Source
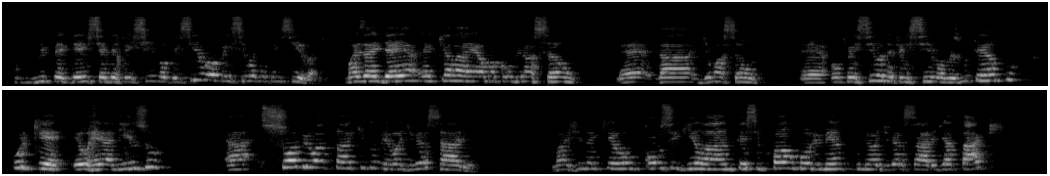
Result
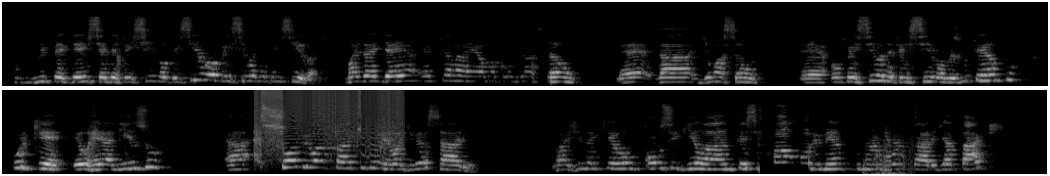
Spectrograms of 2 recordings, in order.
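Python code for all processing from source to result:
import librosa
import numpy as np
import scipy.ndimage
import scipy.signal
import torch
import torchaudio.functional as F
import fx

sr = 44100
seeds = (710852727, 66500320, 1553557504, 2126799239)

y = fx.chain(x, sr, fx.highpass(hz=520.0, slope=6),
    fx.high_shelf(hz=3000.0, db=-10.5),
    fx.upward_expand(threshold_db=-38.0, expansion=1.5), at=(3.51, 5.49))
y = fx.chain(y, sr, fx.crossing_spikes(level_db=-25.5),
    fx.low_shelf(hz=230.0, db=-10.5),
    fx.band_squash(depth_pct=70), at=(12.98, 14.49))
y = fx.chain(y, sr, fx.low_shelf(hz=230.0, db=3.0),
    fx.env_flanger(rest_ms=8.6, full_db=-42.0), at=(15.11, 16.04))
y = fx.chain(y, sr, fx.highpass(hz=850.0, slope=24),
    fx.tilt_eq(slope=4.5), at=(18.03, 18.53))
y = fx.chain(y, sr, fx.lower_of_two(delay_ms=3.6),
    fx.lowpass(hz=2000.0, slope=24),
    fx.pre_swell(db_per_s=40.0), at=(19.07, 19.59))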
